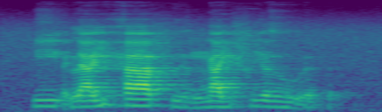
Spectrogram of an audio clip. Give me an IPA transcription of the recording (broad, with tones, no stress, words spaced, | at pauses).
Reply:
ɣḭ˧˨ə̯la˨˦jhaː˧ fɨ˨˩ə̯ ŋa˧jfi˧ə̯ɣṵ˧˨ə̯ʔ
